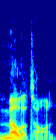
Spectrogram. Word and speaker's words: mirliton: It's spelled Merliton, M-I-R-L-I-T-O-N, but most people pronounce it melaton.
